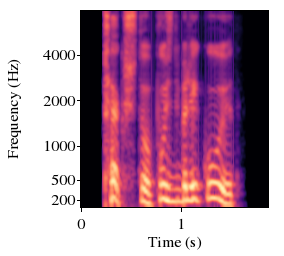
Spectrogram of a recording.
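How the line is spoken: Snorting remark. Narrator (Russian): фыркнул из-за камеры Ямогучий

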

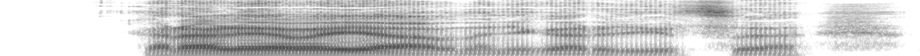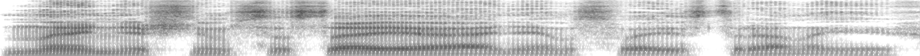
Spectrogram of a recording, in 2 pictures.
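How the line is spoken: Short chuckle. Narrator (Russian): хохотнул Бовин

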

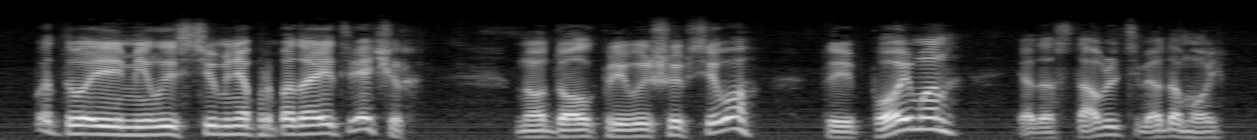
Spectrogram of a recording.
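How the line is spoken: Laughing, then speaking. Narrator (Russian): Она расхохоталась, сказала

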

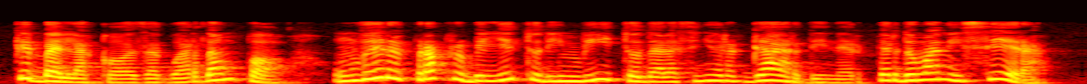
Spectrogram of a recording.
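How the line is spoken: Youthful delighted exclamation. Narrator (Italian): esclamò, con giovanile compiacimento

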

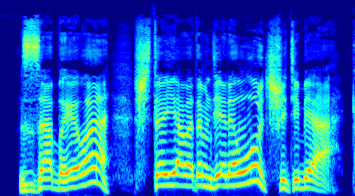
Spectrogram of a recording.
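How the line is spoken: Shouted. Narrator (Russian): крикнул

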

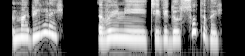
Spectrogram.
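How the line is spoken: Plain. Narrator (Russian): спросила она

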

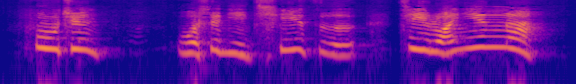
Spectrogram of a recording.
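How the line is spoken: Loud call. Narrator (Chinese): 纪鸾英 大声地叫

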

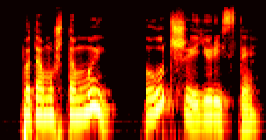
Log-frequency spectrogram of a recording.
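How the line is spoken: Calm, smiling. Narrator (Russian): спокойно улыбнулся Мишель

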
